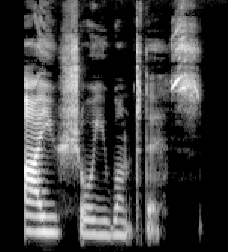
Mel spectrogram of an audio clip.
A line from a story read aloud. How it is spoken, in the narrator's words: He asked slowly, warily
